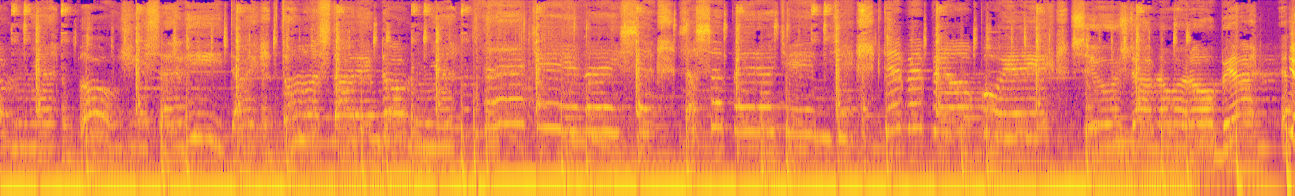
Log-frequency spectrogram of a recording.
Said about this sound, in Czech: pustila taky ukázku ze svojí nové písničky, která vyšla teď na Halloween. Už je to venku, už si to můžete dát, zní to nějak takhle.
